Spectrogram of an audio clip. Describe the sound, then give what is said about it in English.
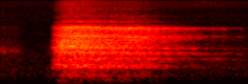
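A deep breath: one loud, breathy rush of air that starts abruptly, holds steady, then slowly fades over about two seconds, with no talking. “deep breath.”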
